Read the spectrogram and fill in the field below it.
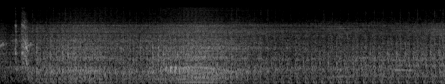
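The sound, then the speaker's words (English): A BMW G650 GS Sertao motorcycle engine at the BMW Motorcycle Club of Colorado rally cranks and catches, then settles into a steady, fairly quiet idle with a brief rise in revs, with no voices. “Fairly quiet. compared to my road bikes, very, very quiet.”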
